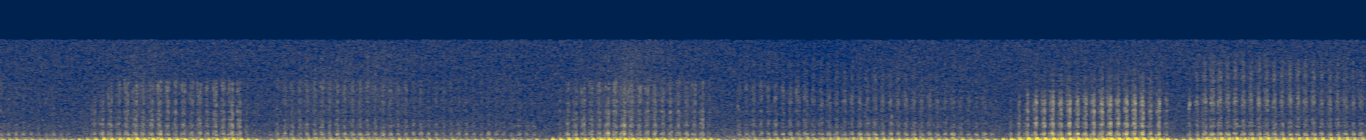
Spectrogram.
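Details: Domestic female cat purring close to a fluffy mic; deep continuous rumble rising in three louder surges about two seconds apart.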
